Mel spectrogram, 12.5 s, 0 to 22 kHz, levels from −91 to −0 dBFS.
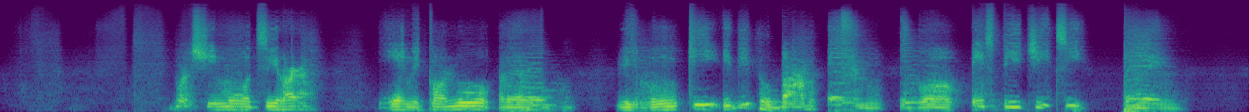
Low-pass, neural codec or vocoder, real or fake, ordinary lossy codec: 19.8 kHz; codec, 44.1 kHz, 0.9 kbps, DAC; fake; none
